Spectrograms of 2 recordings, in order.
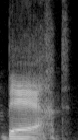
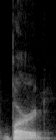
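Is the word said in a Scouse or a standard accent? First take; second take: Scouse; standard. First: The vowel sounds like the a in bad. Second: The vowel sounds like the standard ir in bird. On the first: "like they say bad" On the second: "it's like bird"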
